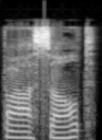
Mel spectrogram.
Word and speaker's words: basalt: of dark lava rock referred to as basalt pronounced basalt is also present on earth the sea of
